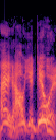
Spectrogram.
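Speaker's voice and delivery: very high, squeaky, scratchy, creaky goblin voice. Describing their game character, the speaker demos the high-pitched goblin voice first used. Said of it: "the high pitched goblin".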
